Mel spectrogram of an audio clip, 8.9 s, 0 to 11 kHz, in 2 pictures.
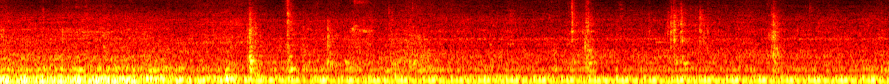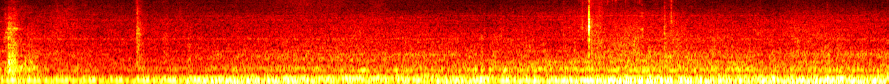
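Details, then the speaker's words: Jeep CJ5 with a leaking AMC 20 axle seal, started and driven into the shop: deep, steady engine rumble with no knocks or misses while creeping along; owner says it cranks nicer than before; runs smooth and healthy. "oh listen to that oh my God it cranks so nice it didn't quite this good when I drove it out all the time"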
